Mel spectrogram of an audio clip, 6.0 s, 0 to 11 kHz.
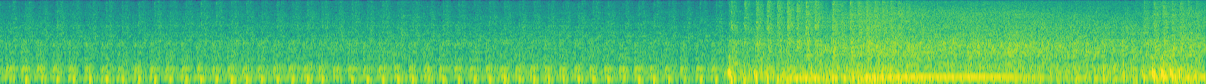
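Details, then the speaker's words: Honda HRT216 mower, stored outside since end of February with no fuel, just refuelled and cold-started: even low idle putter with idle screw fully down, its lowest and smoothest ever, then a smooth rise as the throttle opens. "wow I have the idle on the ID on down the nothing so it's the lowest I've ever got this you"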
